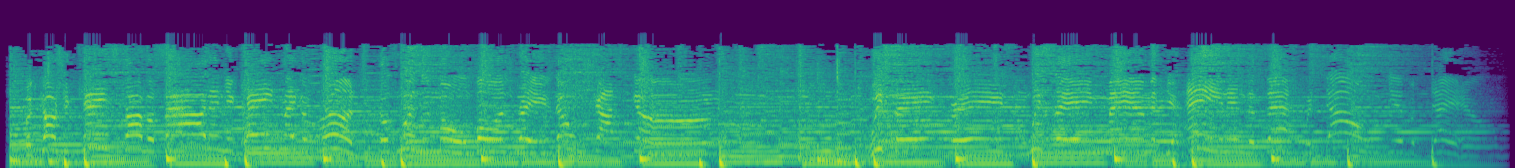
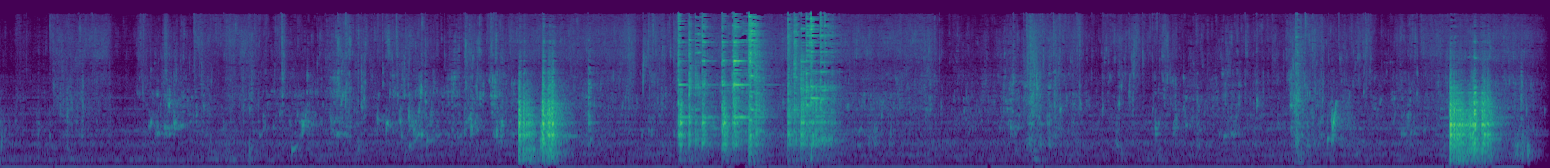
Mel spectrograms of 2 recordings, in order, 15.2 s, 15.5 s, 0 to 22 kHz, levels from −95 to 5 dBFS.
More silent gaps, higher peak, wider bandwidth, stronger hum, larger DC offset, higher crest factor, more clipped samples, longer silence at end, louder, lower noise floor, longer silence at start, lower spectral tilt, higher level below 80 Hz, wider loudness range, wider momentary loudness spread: neither; first, 0 dBFS vs -6 dBFS; second, 11 kHz vs 17 kHz; neither; neither; second, 12 dB vs 28 dB; first, 0.2% vs under 0.1%; first, 0.35 s vs 0.2 s; first, -11 LUFS vs -26 LUFS; second, -36 dBFS vs -62 dBFS; second, 0.1 s vs 1.65 s; first, -4 dB/octave vs 1.5 dB/octave; first, -22 dBFS vs -86 dBFS; second, 3 LU vs 21 LU; second, 8 LU vs 27 LU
